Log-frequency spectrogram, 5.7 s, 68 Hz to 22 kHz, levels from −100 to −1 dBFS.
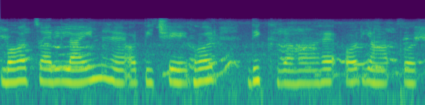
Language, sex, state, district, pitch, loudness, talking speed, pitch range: Hindi, female, Maharashtra, Gondia, 245 Hz, -17 LUFS, 135 wpm, 235-260 Hz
